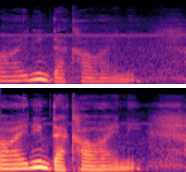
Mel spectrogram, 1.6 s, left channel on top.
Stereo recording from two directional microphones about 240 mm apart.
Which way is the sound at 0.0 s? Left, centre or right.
Right.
